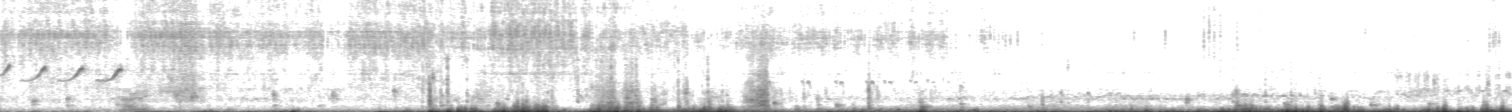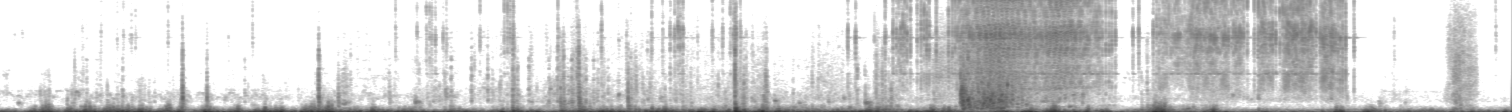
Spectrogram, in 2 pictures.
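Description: Wind buffeting a camera microphone on an open boat, an irregular low rumble that starts about four seconds in. Near the end come two short bursts of hiss.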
